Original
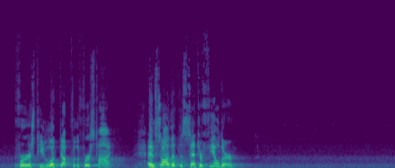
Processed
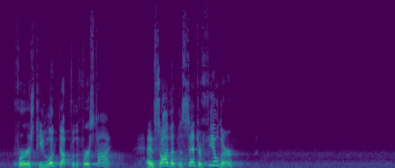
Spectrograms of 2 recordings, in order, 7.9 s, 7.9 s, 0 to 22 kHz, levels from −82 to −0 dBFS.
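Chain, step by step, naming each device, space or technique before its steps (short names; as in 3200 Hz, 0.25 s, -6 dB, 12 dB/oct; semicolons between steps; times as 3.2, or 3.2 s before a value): chipmunk voice (pitch shift +5.5 st); 1.98–3.09 air absorption 260 m; gain -4 dB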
